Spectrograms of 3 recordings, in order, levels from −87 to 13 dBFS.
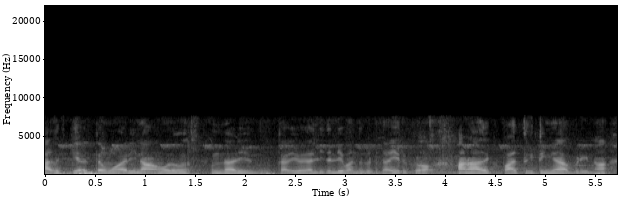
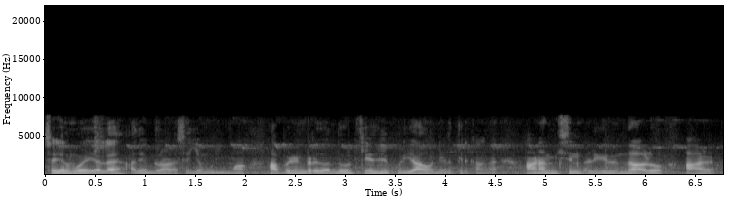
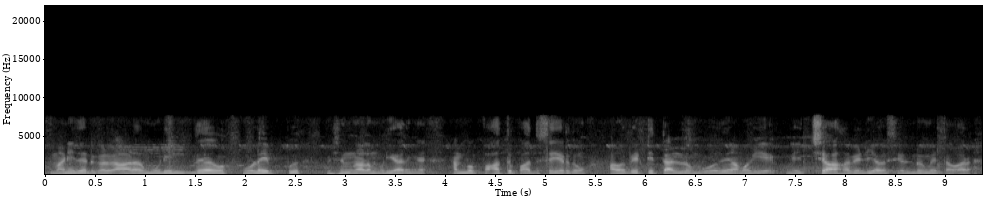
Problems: constant background noise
